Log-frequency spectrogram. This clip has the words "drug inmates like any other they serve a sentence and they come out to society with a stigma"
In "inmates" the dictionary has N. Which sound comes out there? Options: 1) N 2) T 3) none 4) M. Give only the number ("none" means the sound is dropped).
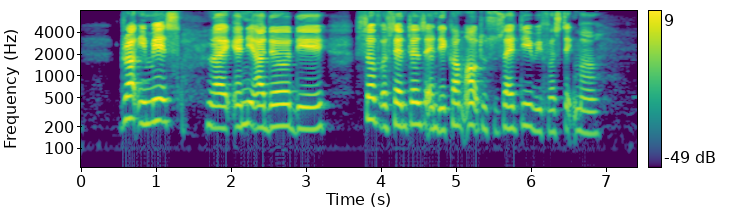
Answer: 3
